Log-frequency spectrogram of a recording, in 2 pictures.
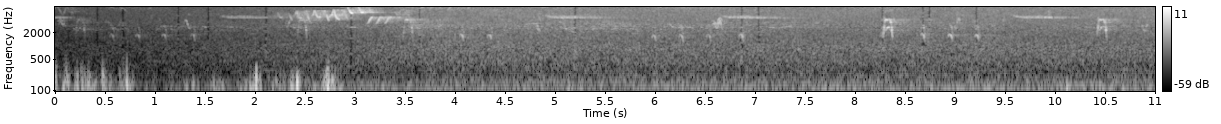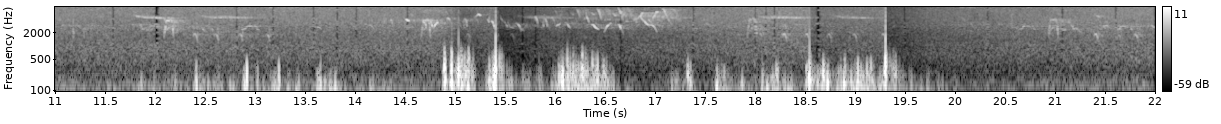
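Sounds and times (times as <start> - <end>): birds calling: 0.0 - 19.3, 20.5 - 22.0
outdoor hiss: 0.0 - 22.0.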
